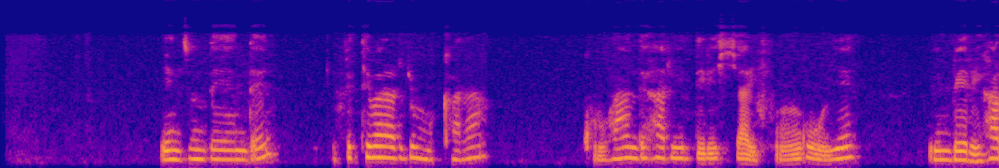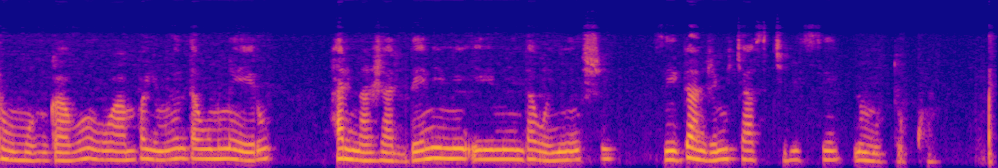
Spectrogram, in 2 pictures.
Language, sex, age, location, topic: Kinyarwanda, female, 36-49, Kigali, health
